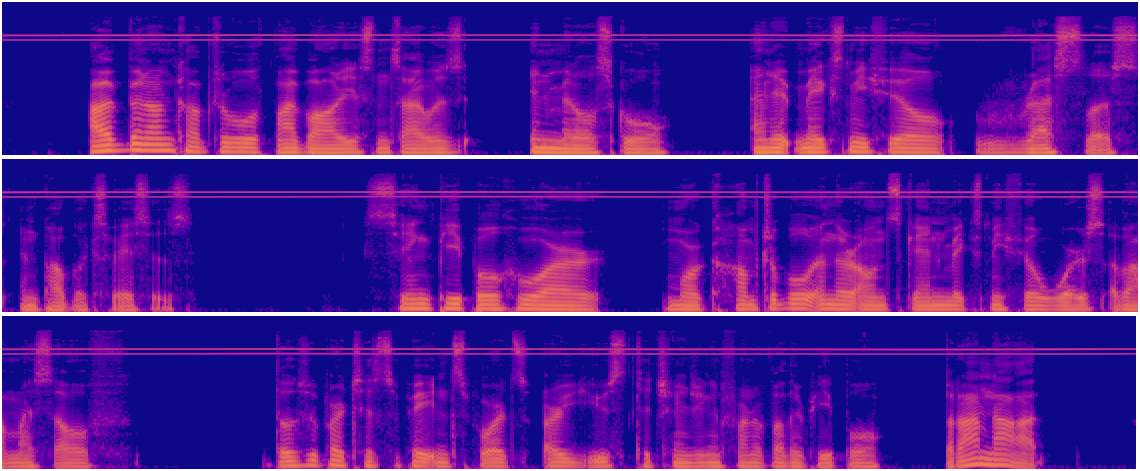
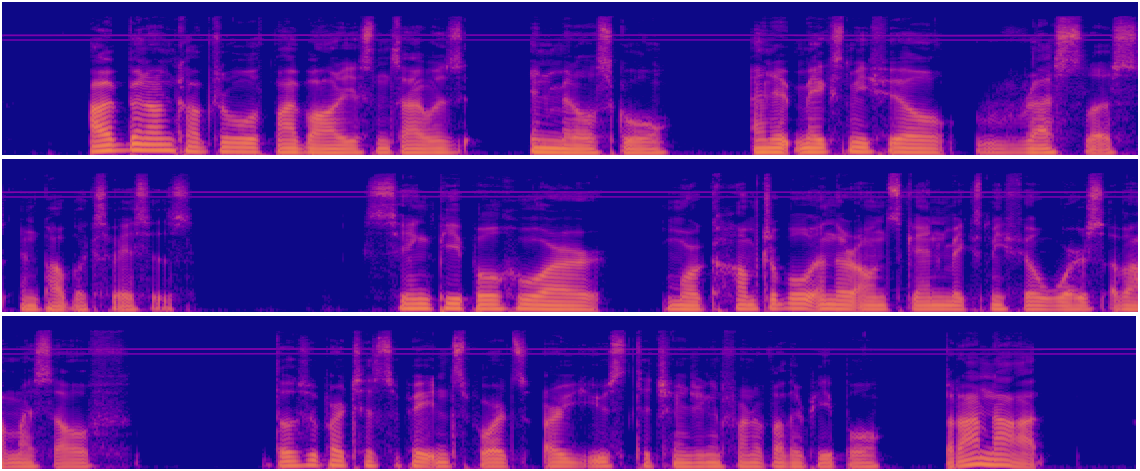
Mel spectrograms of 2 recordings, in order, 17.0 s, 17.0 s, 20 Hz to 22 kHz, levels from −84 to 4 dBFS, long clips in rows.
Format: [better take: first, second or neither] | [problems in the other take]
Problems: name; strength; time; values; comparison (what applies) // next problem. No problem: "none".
second | high-pitched whine; loud; throughout; 9 kHz, 9 dB below the speech; faint in the second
